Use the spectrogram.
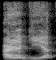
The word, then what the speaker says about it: Azhagiya: Alagiya means, now the ZH, how to read the ZH is R in Tamil. So many of you may be able to pronounce or not. It's Alagiya.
